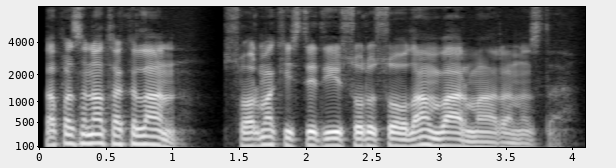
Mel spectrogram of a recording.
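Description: A man voicing a big burly man in overalls who calls a roll in a loud, commanding, businesslike way. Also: lowish voice, lively intonation, brisk. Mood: brisk.

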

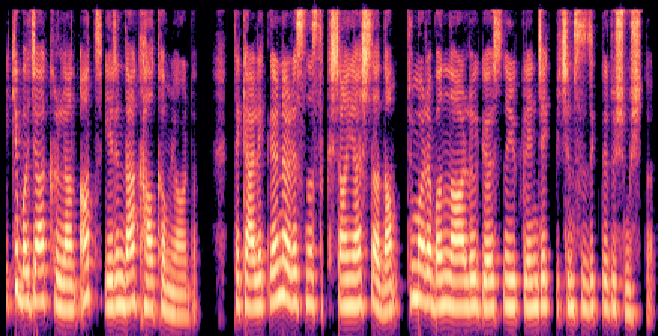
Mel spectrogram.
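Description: A woman narrating an audiobook in a calm, even storytelling manner. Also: mid-range voice, normal speed. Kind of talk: scripted narration. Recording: dull lo-fi recording.

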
